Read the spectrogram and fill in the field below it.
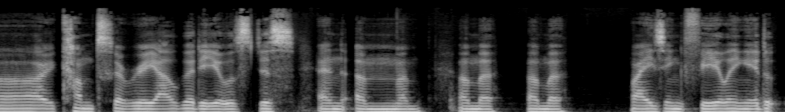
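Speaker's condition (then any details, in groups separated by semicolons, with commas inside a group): Stutter; stutter since childhood, smooth speech therapy at Box Hill Speech Pathology Clinic from age 14 or 15, two years; repeated sounds, prolonged sounds, blocks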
